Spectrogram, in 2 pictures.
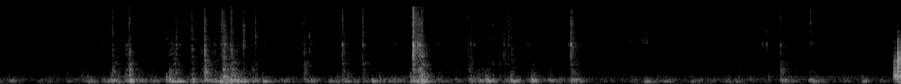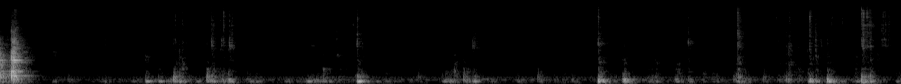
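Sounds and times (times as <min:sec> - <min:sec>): small clicks and taps: 0:10.0 - 0:18.0.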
